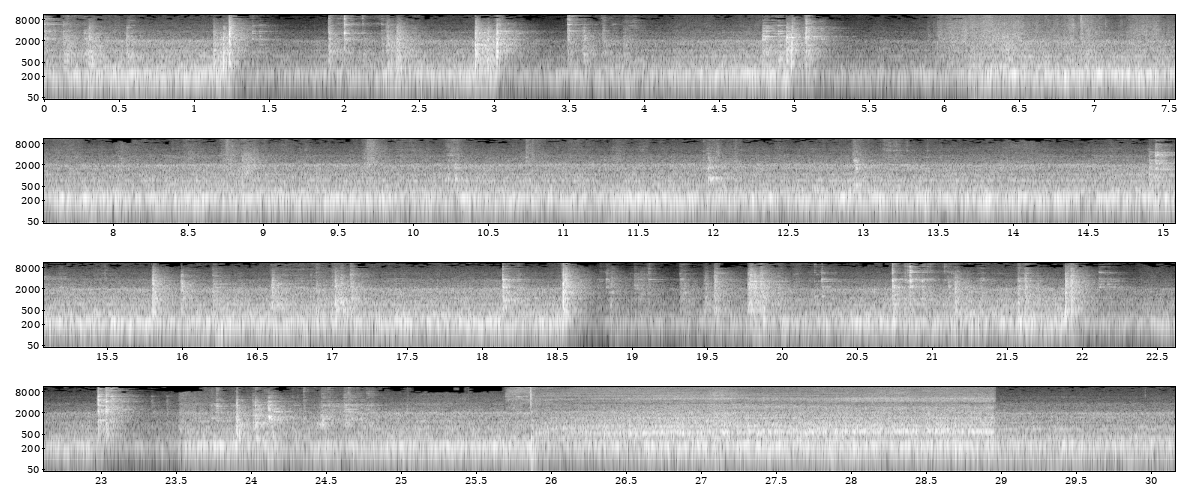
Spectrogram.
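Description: Cast-iron lids of a wood cook stove being pried up with a lid lifter and set down on the stovetop: repeated metal clanks and scrapes over a steady low hum. Near the end comes a loud rushing noise lasting about three seconds.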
